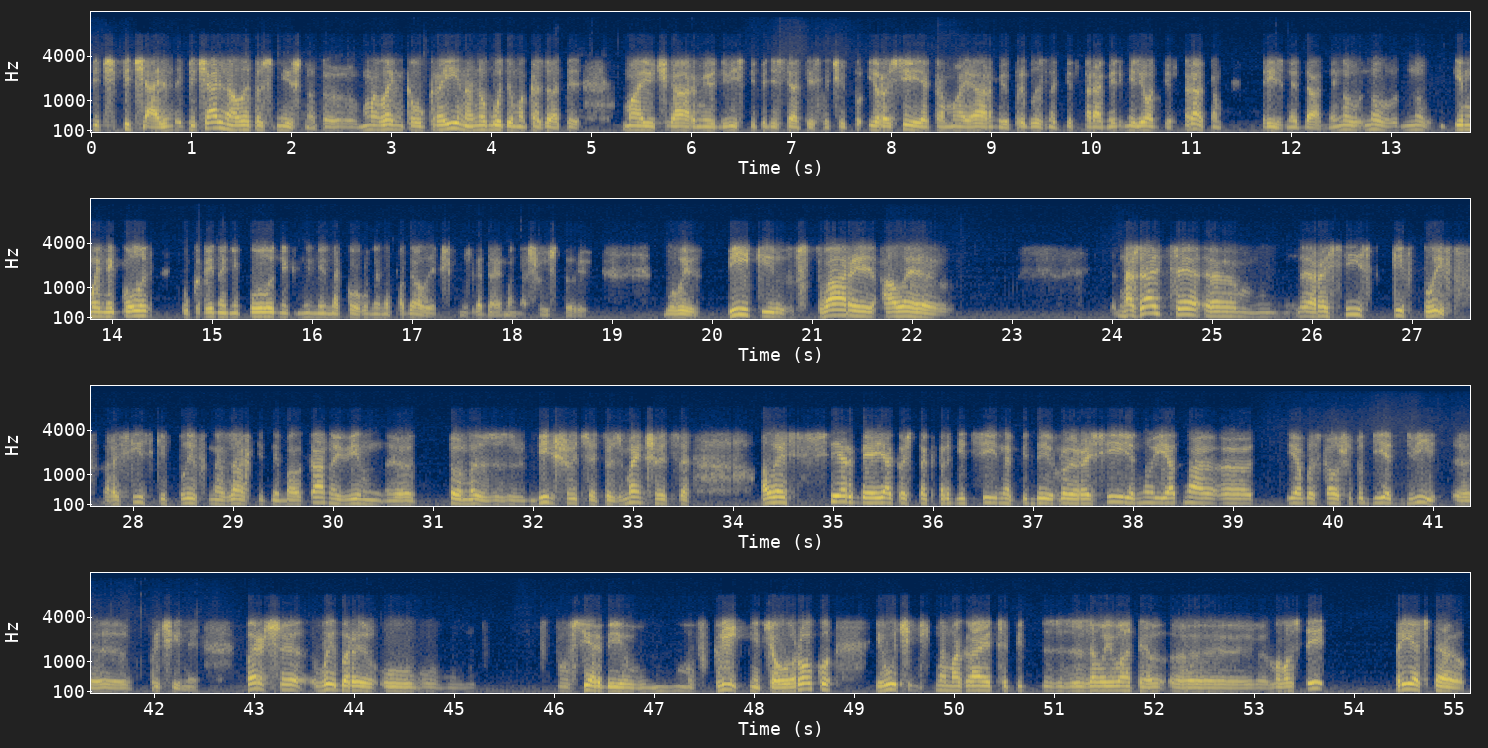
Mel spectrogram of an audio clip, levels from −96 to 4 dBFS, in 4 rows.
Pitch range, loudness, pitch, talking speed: 110-145 Hz, -16 LUFS, 130 Hz, 115 wpm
